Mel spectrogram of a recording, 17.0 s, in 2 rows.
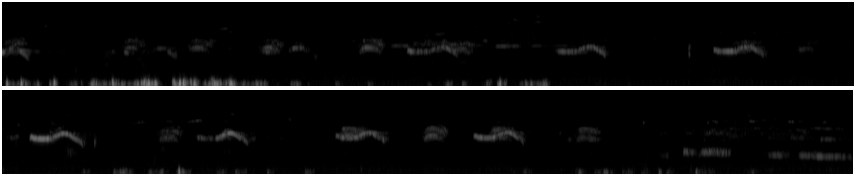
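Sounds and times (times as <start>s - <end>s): bird whistling: 8.8s - 9.5s.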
